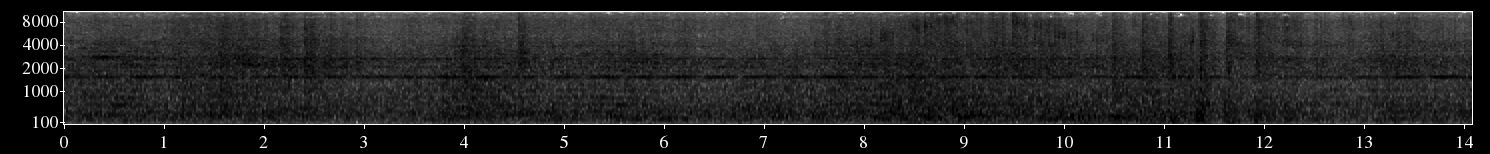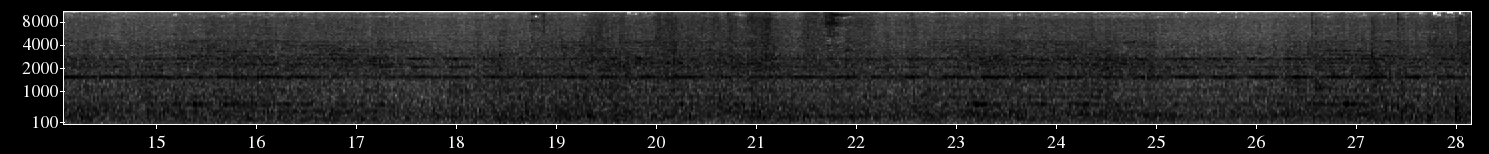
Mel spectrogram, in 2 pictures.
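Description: Freight train of enclosed autorack cars rolling steadily past: a continuous rumble of steel wheels on rail with clicks and rattles, loudest for a few seconds about ten seconds in. A thin steady high tone sits over it.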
